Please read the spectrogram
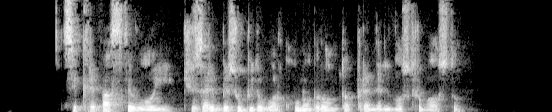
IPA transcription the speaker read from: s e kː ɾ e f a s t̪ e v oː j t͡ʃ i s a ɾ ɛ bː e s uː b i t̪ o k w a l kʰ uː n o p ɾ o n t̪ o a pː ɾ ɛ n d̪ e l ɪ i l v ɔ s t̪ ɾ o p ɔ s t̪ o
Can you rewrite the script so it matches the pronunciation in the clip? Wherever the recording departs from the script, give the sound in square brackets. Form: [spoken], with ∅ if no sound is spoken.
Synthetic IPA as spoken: s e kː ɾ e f a s t̪ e v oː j t͡ʃ i s a ɾ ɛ bː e s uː b i t̪ o k w a l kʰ uː n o p ɾ o n t̪ o a pː ɾ ɛ n d̪ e [ɾ] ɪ i l v ɔ s t̪ ɾ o p ɔ s t̪ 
